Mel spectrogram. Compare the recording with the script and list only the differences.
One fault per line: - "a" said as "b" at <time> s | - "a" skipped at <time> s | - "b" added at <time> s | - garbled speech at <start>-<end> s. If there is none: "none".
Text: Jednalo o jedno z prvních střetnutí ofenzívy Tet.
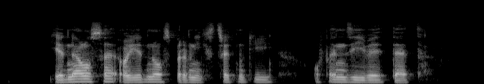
- "se" added at 0.9 s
